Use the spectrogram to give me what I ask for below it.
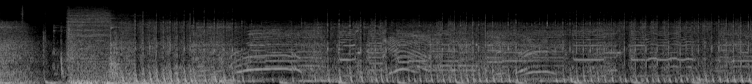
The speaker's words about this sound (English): All we gotta do now is put the spark plug in and see if it runs.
